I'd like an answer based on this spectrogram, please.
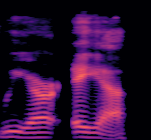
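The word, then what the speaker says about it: We Are Ella: It's spelled Ella, ELLA, but pronounced We Are Aya.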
